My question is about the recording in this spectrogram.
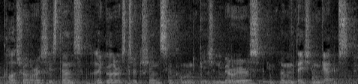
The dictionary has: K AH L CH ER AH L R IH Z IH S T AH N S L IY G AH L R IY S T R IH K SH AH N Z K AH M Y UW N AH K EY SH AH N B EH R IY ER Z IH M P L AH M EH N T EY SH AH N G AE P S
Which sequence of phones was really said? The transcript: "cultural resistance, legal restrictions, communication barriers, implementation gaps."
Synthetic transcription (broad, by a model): K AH L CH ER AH L R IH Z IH S T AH N S L IY G AH L R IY S T R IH K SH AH N S K AH M Y UW N AH K EY SH AH N B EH R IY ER S IH M P L AH M EH N T EY SH AH N G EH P S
